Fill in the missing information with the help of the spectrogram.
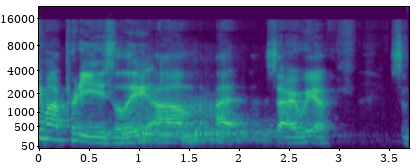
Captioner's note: engines rumbling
